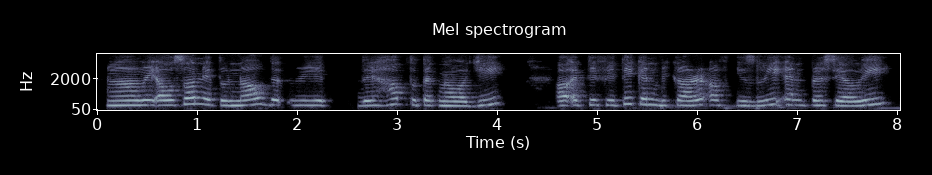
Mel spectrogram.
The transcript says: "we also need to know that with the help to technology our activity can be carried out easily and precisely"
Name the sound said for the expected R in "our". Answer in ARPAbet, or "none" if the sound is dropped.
L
